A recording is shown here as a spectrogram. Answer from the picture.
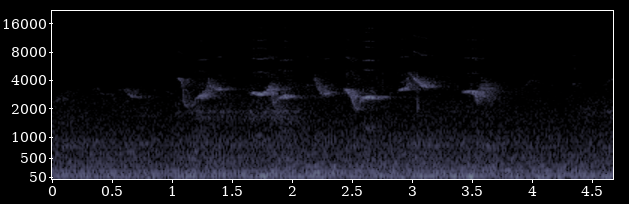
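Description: Near silence with faint birdsong: a small bird gives about ten quick chirps, most sliding down in pitch, from about a second in to past the middle.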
